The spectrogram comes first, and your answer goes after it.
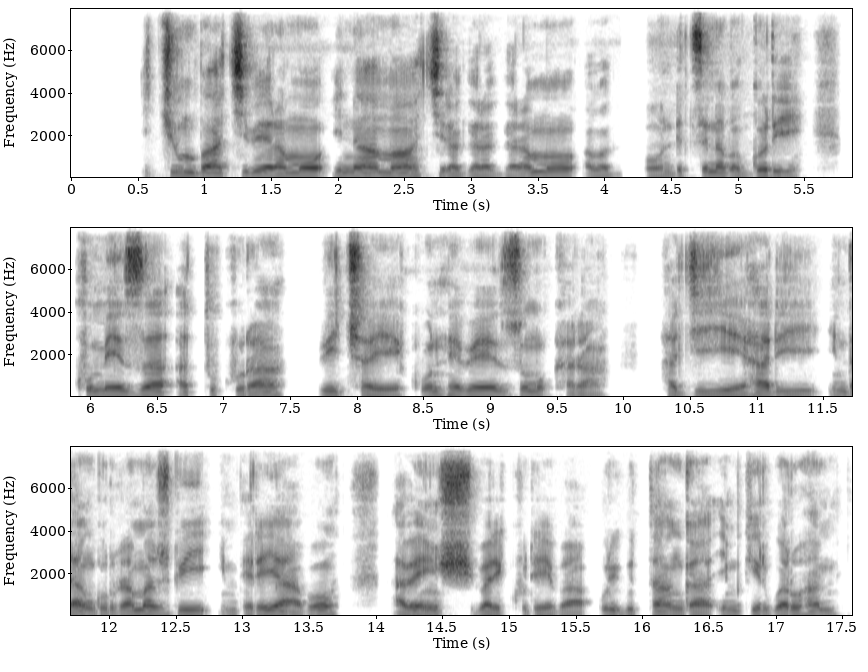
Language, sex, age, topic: Kinyarwanda, male, 25-35, government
